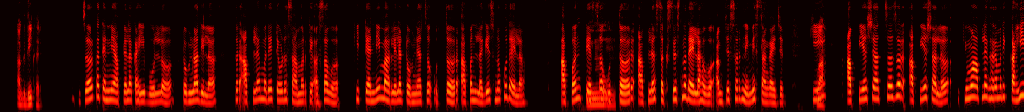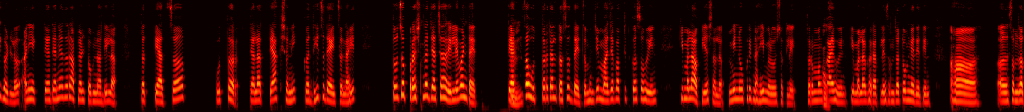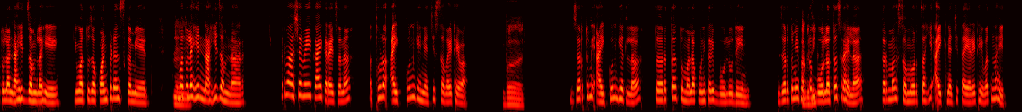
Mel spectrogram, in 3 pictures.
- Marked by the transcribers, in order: other background noise; tapping; in English: "रिलेव्हंट"; in English: "कॉन्फिडन्स"
- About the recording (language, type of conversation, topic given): Marathi, podcast, जोखीम घेतल्यानंतर अपयश आल्यावर तुम्ही ते कसे स्वीकारता आणि त्यातून काय शिकता?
